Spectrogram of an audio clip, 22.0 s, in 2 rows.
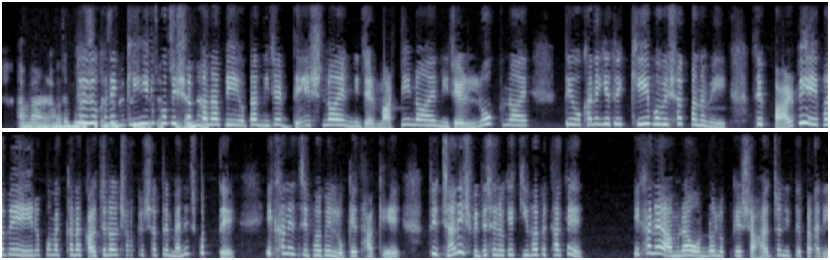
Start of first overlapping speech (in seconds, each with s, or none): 1.0 s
